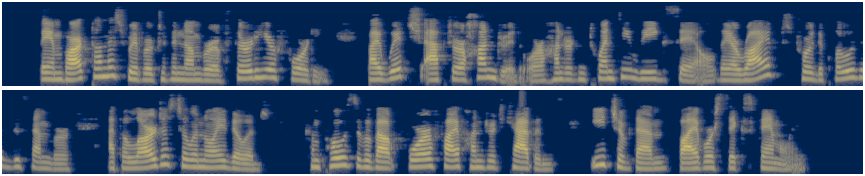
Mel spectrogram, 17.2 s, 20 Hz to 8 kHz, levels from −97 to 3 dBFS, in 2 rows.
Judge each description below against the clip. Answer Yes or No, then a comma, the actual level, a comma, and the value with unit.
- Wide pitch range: No, average, 3.7 semitones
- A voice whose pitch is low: No, medium, 185 Hz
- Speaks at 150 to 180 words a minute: Yes, average, 175 wpm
